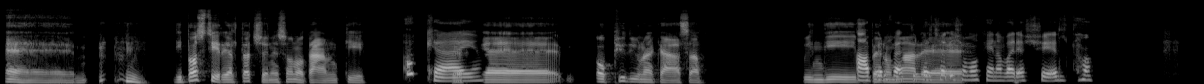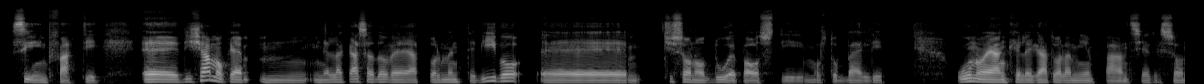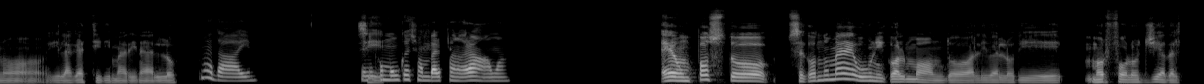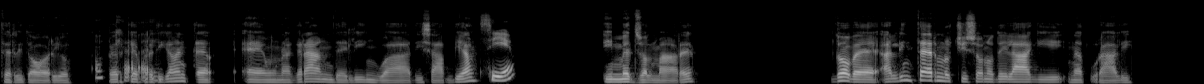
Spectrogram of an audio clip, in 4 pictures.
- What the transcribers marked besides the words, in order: throat clearing; drawn out: "perché"; drawn out: "quindi"; "bene" said as "pen"; other noise; laughing while speaking: "scelta"; drawn out: "sono"; other background noise; "Quindi" said as "quini"; tapping
- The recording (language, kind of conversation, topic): Italian, podcast, Hai un posto vicino casa dove rifugiarti nella natura: qual è?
